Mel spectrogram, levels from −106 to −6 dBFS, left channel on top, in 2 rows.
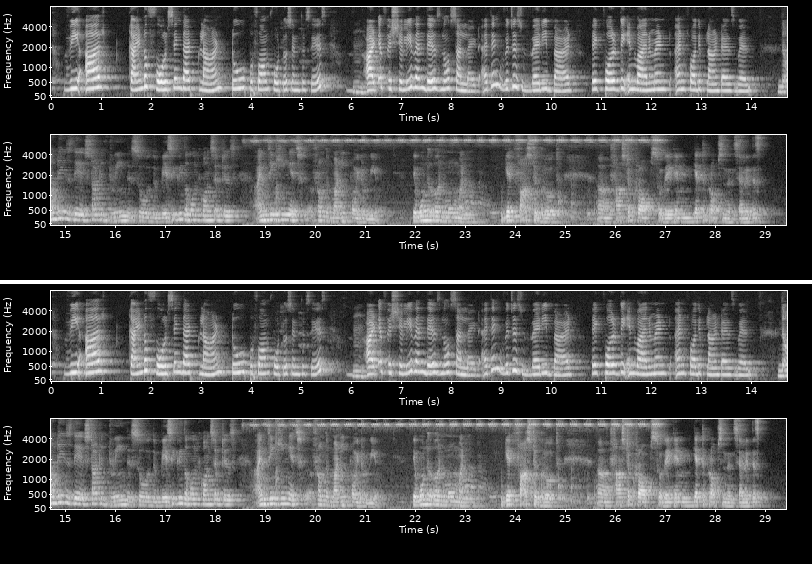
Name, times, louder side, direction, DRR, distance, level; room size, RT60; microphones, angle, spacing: voice 1, 0.2-1.0 1.6-5.4 5.9-10.4 10.8-14.0, left 2 dB, 20° left, 0.4 m, -20 dB
voice 2, 6.0-6.3 14.5-18.5 18.8-21.3 21.9-23.2 23.7-28.9, right 1 dB, 40° right, 0.8 m, -26 dB
sound 1, 18.5-26.9, right 6 dB, 75° right, 1.2 m, -32 dB
7.5 x 6.5 x 3.8 m
head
